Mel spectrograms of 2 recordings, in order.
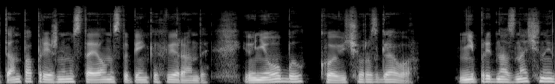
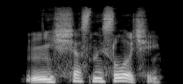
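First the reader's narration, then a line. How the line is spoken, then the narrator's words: Through clenched teeth. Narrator (Russian): сказал Рамон сквозь зубы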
